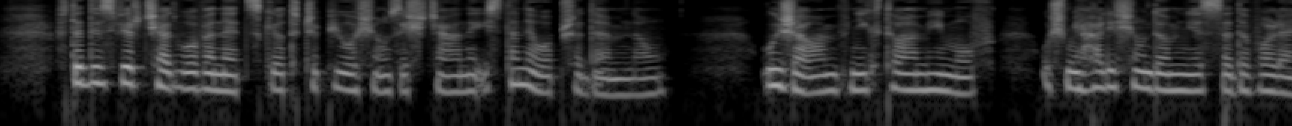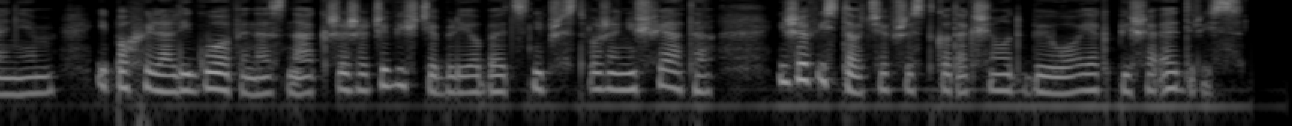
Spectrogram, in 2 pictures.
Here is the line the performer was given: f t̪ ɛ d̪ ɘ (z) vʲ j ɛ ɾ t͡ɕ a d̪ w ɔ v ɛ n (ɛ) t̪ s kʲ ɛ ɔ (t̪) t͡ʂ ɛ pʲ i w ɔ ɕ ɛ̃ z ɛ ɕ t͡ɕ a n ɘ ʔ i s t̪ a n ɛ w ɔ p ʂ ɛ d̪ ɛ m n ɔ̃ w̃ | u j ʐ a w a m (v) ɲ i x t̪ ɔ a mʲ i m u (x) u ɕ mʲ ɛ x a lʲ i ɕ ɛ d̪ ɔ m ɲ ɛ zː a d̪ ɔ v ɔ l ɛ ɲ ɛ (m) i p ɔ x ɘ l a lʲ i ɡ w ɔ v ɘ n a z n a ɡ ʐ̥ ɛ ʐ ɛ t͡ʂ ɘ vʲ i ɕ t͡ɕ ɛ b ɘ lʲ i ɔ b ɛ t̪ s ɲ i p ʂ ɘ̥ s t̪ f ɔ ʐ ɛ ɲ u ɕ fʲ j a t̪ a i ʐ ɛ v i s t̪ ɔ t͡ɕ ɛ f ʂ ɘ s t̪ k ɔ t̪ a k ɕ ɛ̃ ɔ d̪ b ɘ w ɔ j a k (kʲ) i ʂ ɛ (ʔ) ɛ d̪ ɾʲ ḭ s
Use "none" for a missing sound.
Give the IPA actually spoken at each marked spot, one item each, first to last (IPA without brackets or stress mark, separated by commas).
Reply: z, ɛ, t̪, v, f, m, pʲ, ʔ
